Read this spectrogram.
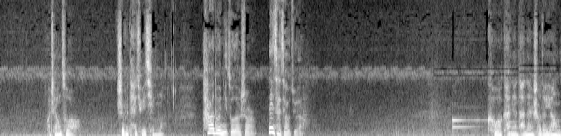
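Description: A young woman speaks quietly and earnestly.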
